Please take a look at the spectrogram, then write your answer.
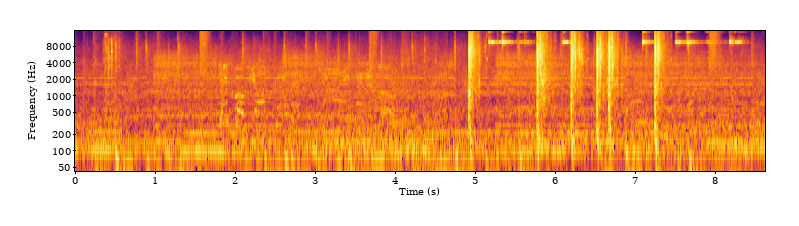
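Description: Gunfire in the tactical shooter Ghost Recon: Breakpoint, a handful of sharp separate shots in the second half over a steady background bed, with someone talking throughout.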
